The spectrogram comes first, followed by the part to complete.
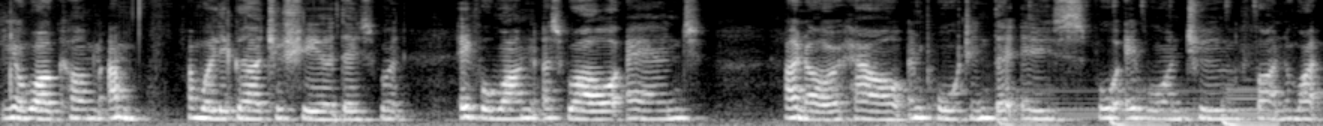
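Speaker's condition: Profound deafness

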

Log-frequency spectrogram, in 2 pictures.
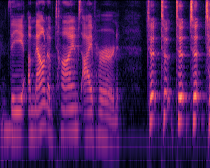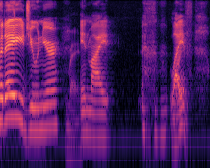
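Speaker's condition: Stuttering; not caused by nervousness; pauses searching for a word; varies with excitement, worse when hurt, stuttered on tour stage, stuttered a lot in Grease audition; repeated sounds

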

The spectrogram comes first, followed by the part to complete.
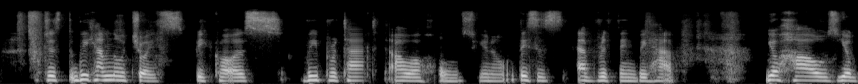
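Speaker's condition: No condition

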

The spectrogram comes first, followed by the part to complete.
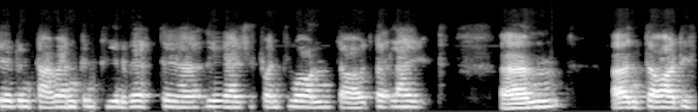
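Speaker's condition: Profound deafness; congenital

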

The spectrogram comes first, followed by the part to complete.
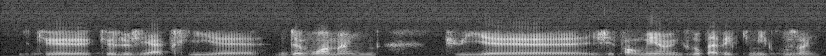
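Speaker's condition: Stuttering; stuttering onset in primary school, more intense in primary school than now; much improved, largely managed through singing and microphone use; stuttering stops when singing, almost never stuttered with microphone when hosting, confidence helps; repeated words, prolonged sounds

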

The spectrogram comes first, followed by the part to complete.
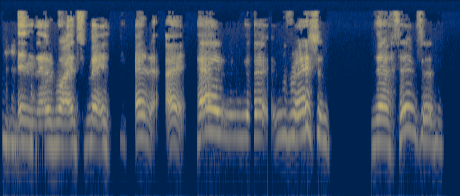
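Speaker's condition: Worsening speech; speech aggravated, symptoms feel dense, host repeats her words back for listeners

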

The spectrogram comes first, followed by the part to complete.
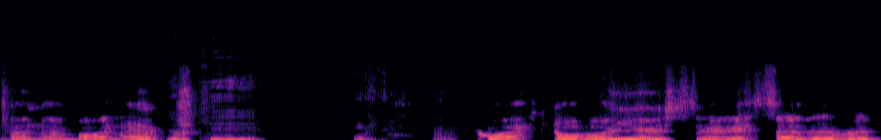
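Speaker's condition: Cerebral palsy; visible disability

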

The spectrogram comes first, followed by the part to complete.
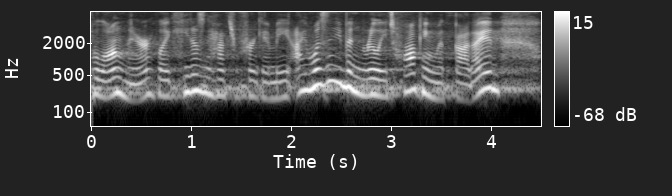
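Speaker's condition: Cleft palate; congenital

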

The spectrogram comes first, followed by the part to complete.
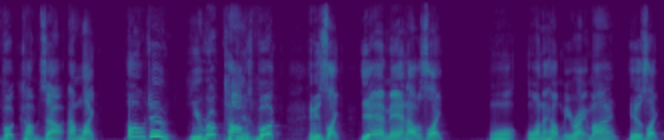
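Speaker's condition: Cleft lip and palate

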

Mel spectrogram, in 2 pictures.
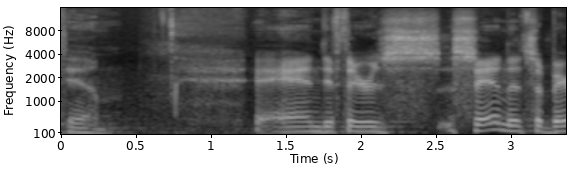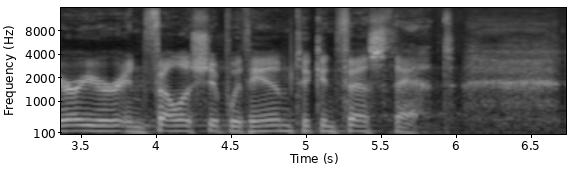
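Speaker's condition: No condition

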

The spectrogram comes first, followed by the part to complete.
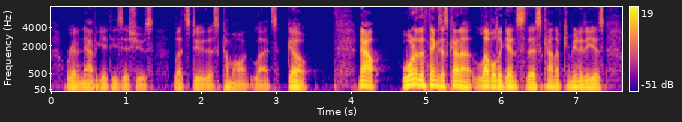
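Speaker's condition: No condition

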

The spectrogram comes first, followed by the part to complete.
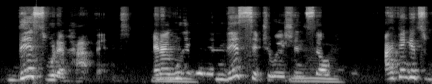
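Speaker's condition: No condition

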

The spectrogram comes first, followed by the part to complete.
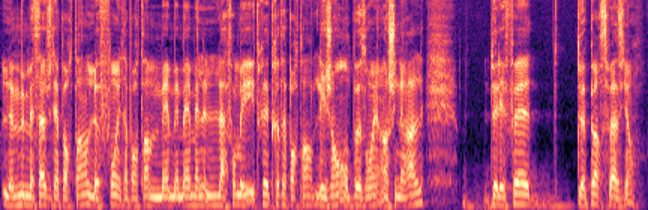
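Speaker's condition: Stuttering; stutters in conversation, fluent when rapping, strings syllables together very fast without stopping or tripping; repeated sounds

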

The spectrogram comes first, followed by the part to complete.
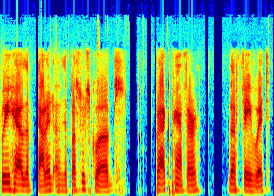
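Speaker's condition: Down syndrome

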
